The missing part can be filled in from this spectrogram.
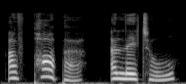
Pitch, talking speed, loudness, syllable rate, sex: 245 Hz, 95 wpm, -16 LUFS, 4.3 syllables/s, female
